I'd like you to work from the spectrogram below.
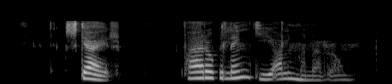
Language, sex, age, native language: Icelandic, female, 11, Icelandic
